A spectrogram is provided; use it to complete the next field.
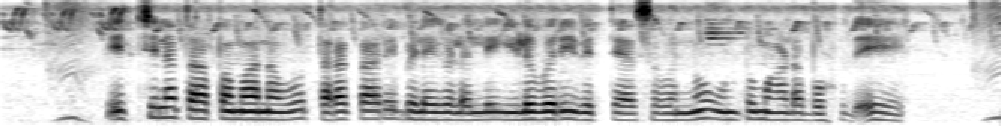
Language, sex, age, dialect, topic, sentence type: Kannada, female, 41-45, Mysore Kannada, agriculture, question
